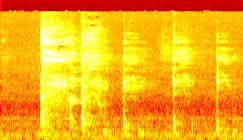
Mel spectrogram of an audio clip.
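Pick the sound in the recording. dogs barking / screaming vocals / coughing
coughing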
